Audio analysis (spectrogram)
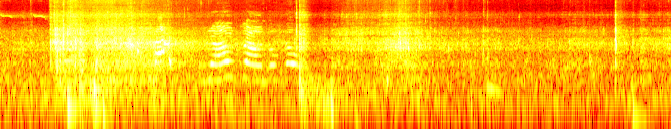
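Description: Children jump and splash in a stream, with bursts of water splatter and sloshing between excited shouts and chatter, close by and lively for several seconds.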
